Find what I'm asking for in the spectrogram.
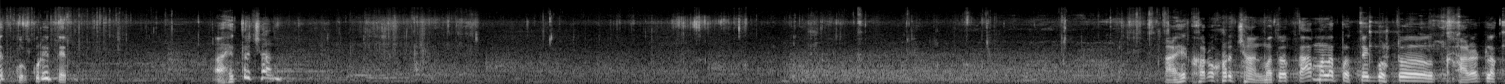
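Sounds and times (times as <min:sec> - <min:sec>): man chewing: 0:00.6 - 0:02.2, 0:03.0 - 0:11.7.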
